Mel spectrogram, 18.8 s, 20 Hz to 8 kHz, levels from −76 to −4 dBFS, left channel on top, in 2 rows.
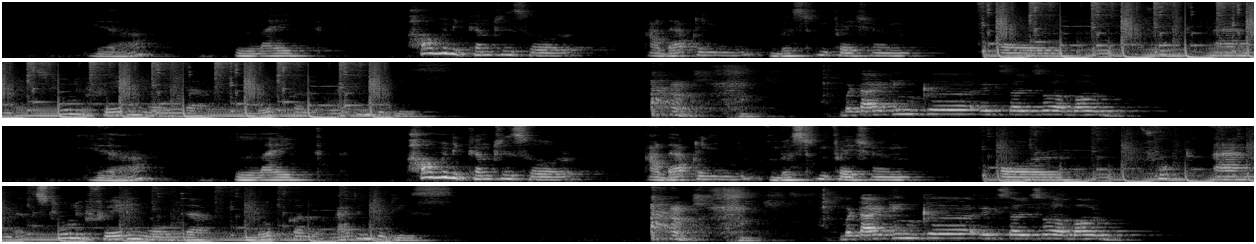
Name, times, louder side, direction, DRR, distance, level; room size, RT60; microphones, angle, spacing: voice 1, 0.7-1.2 1.7-2.4 3.0-4.4 4.8-6.9 7.5-8.1 8.6-12.8, right 4 dB, 40° right, 0.4 m, -31 dB
sound 1, 7.3-12.3, left 4 dB, 50° left, 0.5 m, -32 dB
voice 2, 14.2-15.1 15.5-17.8, right 2 dB, 70° right, 1.1 m, -30 dB
10.5 x 9.9 x 5.6 m
head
